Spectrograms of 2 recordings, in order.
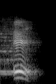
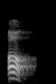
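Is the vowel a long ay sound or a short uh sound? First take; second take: long ay; short uh. First: It is a full, long ay sound. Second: It is a short, weak uh sound. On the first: It is the name of the letter. "when you pronounce the letter A of English alphabet, it is A" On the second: It is the article. "When you pronounce article a, the pronunciation is a"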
